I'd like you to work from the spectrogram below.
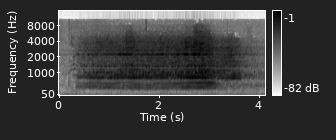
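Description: A train horn sounds near a college baseball field during a game: one sustained, loud, multi-tone blast that holds steady for about four seconds, then cuts off.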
